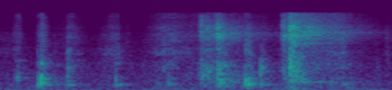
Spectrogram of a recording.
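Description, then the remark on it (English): A door being opened: a few quick latch clicks, then a louder scraping swing as it moves, with no voices present. “Earthman, you will rise from your seat and open that door.”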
